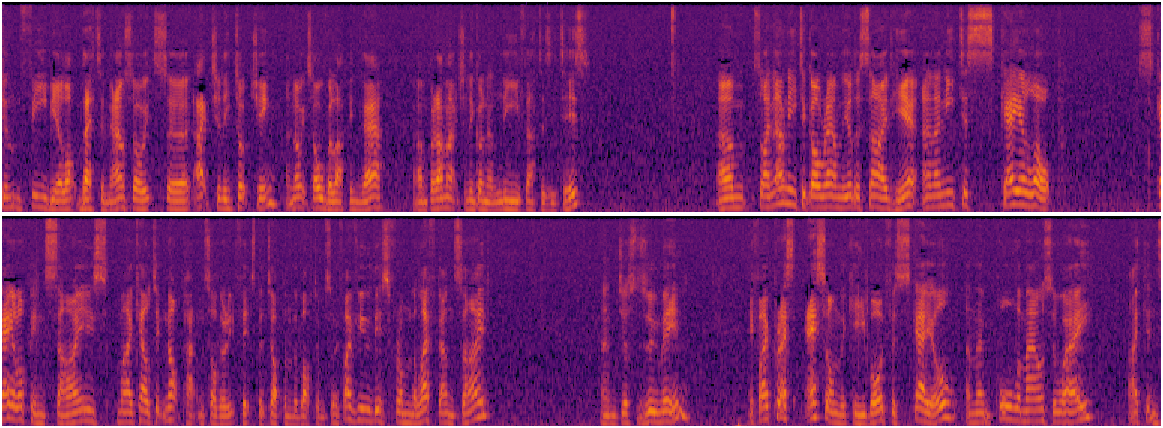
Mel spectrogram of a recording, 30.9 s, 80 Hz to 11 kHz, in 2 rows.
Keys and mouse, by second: 3.5-7.1 middle drag, 13.1 click, 15.3-17.3 middle drag, 19.5-21.3 drag, 22.9-25.0 middle drag, 28.2 s.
